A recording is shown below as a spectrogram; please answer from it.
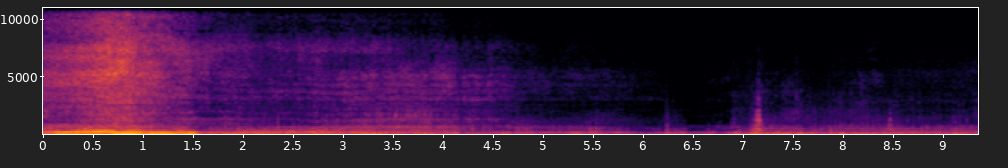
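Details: Suzuki RE5 rotary motorcycle, outdoors after carburetor overhaul and setup: a crisp rev dropping back to a smooth, even low idle with no misses; normal idle with carburetor set up correctly.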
